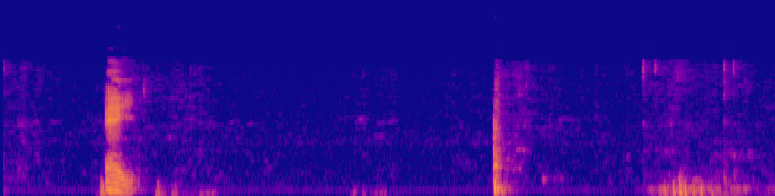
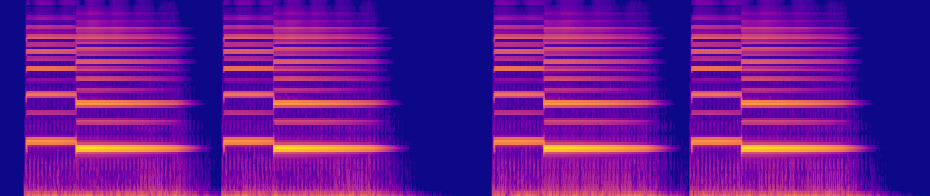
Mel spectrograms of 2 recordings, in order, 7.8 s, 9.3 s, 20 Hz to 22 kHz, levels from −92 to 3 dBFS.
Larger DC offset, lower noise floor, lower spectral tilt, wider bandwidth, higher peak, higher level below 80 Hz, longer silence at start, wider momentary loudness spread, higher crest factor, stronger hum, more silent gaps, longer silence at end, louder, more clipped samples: neither; first, -75 dBFS vs -60 dBFS; first, -5 dB/octave vs 2.5 dB/octave; second, 7.6 kHz vs 15.5 kHz; second, -4 dBFS vs 0 dBFS; second, -56 dBFS vs -40 dBFS; first, 1 s vs 0.25 s; first, 26 LU vs 18 LU; first, 32 dB vs 12 dB; neither; second, none vs 4.62-4.91 s; second, 0.4 s vs 0.8 s; second, -27 LUFS vs -10 LUFS; neither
